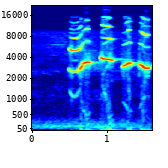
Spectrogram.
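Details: Oriental magpie-robin sound for luring and as therapy for birds lacking aggression: four loud, clear whistles in quick sequence, the first rising, others level or gently falling.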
